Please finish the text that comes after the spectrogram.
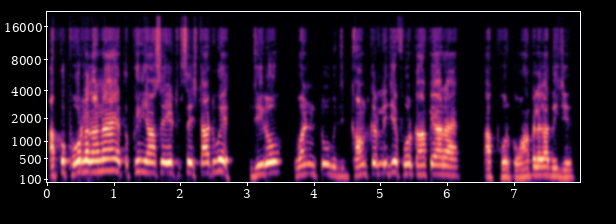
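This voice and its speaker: A man with a high voice teaches over a video call, slowing down to count points step by step. His throat is sore and he fights a cough. The sound is dry and close. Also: no echo. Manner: patient, counts numbers step by step. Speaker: acupressure teacher. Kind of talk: online class explanation.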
